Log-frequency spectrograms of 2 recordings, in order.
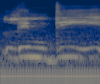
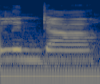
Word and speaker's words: Lindee: Like a lot of people mispronounce my name because Lindee is not really a common name in Netherlands. So they often say Linda or something like that where it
